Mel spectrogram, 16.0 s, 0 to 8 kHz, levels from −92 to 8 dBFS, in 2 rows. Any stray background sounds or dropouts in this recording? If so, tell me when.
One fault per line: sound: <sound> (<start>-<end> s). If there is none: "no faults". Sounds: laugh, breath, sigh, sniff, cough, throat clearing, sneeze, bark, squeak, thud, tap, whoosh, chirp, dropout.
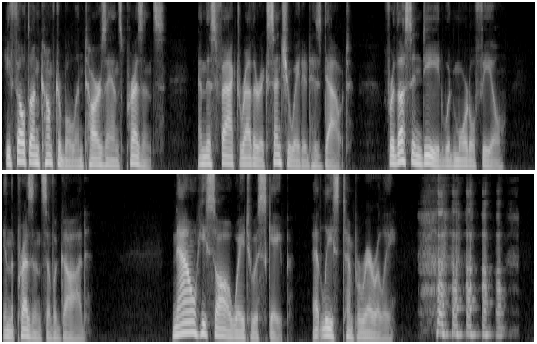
sound: laugh (14.2-15.8 s)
